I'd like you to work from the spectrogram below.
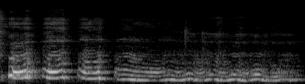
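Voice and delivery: a light real chuckle; soft laugh. Real, not acted. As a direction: laugh quietly mid-song. Laughing at the crying verse.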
